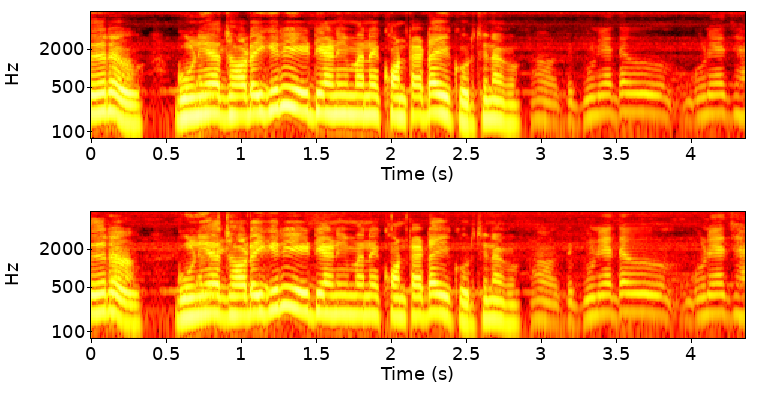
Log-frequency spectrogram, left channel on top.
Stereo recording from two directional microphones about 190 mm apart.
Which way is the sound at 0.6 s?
25° left (ahead or behind).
